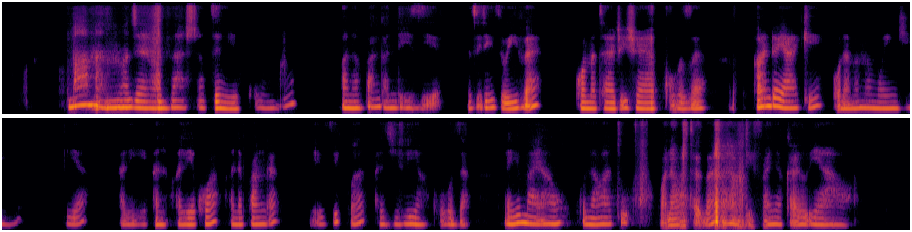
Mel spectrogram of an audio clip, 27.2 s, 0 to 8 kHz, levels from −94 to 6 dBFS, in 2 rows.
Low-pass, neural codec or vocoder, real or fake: 7.2 kHz; codec, 24 kHz, 0.5 kbps, DualCodec; fake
